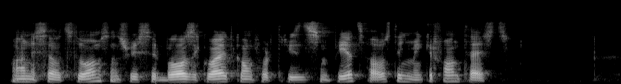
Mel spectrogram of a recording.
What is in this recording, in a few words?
bose qc35 mic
